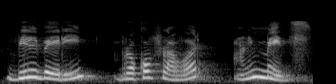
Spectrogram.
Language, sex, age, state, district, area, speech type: Marathi, female, 45-60, Maharashtra, Kolhapur, urban, spontaneous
